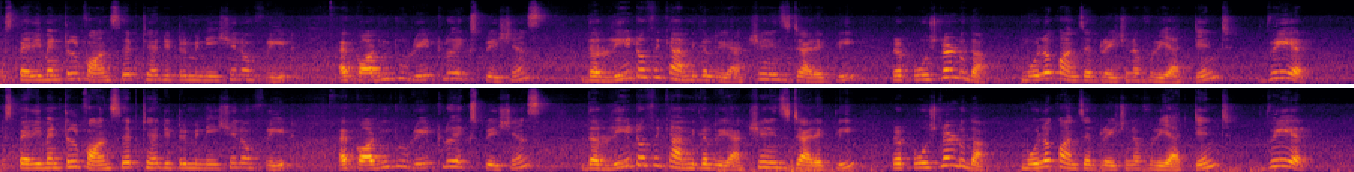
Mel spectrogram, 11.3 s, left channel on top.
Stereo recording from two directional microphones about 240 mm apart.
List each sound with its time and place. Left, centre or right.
0.1 s a woman's voice: right
7.4 s a woman's voice: right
